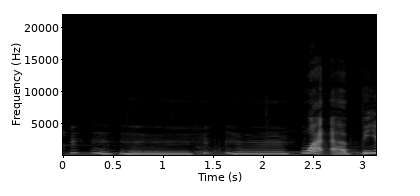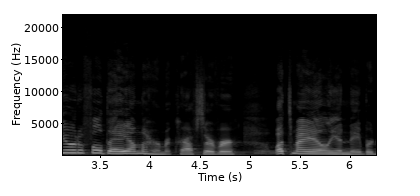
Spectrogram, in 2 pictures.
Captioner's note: humming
